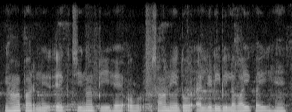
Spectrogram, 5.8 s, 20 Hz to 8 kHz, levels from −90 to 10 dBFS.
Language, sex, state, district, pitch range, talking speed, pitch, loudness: Hindi, male, Uttar Pradesh, Saharanpur, 125-135 Hz, 145 wpm, 130 Hz, -19 LUFS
